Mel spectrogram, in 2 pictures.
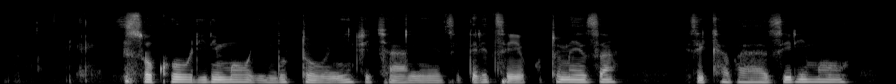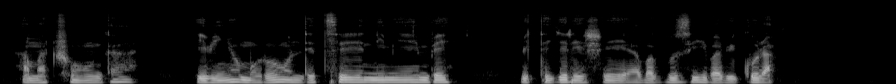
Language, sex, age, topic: Kinyarwanda, male, 25-35, agriculture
